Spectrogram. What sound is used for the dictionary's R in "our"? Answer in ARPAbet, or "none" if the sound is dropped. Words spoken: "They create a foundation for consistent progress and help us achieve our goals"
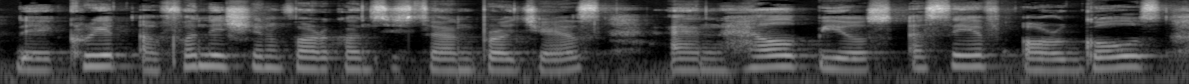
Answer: R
